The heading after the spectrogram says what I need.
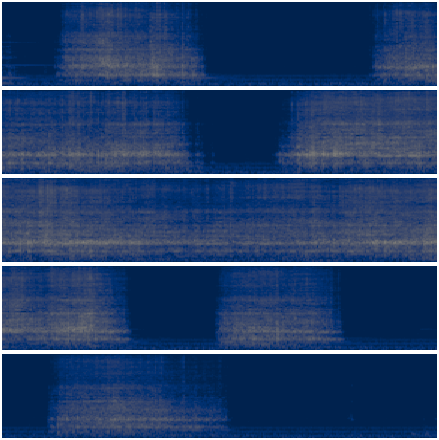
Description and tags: Empty soda can pushed across a hard surface.
Foley sound effect.
AKG condenser microphone M-Audio Delta AP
